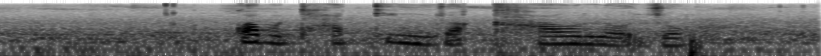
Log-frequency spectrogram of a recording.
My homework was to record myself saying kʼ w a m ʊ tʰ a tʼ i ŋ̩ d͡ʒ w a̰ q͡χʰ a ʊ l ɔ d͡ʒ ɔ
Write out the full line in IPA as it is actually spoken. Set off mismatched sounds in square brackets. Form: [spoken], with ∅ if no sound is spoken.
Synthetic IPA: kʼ w a [b] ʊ tʰ a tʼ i ŋ̩ d͡ʒ w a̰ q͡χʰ a ʊ l ɔ d͡ʒ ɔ

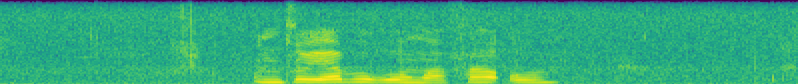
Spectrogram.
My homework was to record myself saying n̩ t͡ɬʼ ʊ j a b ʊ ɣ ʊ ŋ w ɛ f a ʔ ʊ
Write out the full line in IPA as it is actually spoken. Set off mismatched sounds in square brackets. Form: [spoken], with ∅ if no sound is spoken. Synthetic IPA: n̩ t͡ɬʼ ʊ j a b ʊ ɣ ʊ ŋ w [a] f a ʔ ʊ

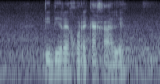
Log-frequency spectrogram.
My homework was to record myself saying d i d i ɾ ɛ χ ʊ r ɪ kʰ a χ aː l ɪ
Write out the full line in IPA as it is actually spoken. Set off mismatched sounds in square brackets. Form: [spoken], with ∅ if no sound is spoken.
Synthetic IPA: d i d i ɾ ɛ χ ʊ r ɪ [k] a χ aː l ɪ

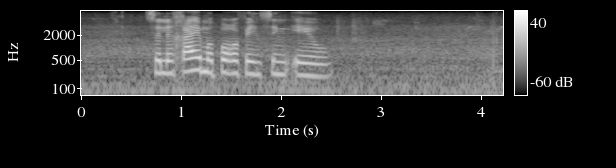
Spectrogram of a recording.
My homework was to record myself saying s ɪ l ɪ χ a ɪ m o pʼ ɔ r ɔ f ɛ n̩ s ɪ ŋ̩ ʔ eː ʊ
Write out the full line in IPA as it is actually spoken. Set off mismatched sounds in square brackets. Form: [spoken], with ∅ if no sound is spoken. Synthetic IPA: s ɪ l ɪ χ a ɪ m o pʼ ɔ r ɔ f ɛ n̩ s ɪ ŋ̩ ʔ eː ʊ

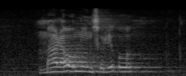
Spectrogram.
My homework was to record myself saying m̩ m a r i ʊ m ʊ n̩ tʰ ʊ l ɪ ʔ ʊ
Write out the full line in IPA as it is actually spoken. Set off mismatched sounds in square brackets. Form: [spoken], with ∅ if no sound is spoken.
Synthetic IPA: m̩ m a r [a] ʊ m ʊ n̩ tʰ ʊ l ɪ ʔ ʊ

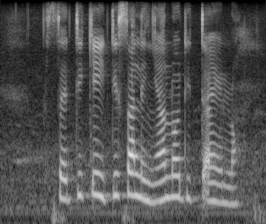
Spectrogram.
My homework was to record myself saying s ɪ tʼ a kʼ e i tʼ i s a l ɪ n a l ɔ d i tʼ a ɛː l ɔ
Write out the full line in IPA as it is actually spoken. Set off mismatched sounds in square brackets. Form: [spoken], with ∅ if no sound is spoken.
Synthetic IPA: s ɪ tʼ [i] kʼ e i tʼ i s a l ɪ [ɲ] a l ɔ d i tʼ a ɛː l ɔ

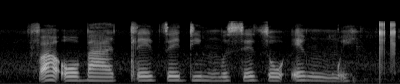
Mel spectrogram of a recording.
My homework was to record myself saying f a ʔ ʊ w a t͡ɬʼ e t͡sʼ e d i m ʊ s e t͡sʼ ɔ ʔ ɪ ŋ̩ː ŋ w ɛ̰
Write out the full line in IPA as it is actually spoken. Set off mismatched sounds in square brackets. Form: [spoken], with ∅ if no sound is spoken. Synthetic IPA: f a ʔ ʊ [b] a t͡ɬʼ e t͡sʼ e d i m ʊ s e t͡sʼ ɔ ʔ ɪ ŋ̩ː ŋ w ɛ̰

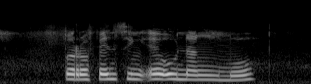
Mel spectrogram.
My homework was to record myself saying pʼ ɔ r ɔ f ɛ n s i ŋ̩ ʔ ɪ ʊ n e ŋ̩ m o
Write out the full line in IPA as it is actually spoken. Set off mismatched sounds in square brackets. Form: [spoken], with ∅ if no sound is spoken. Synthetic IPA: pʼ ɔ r ɔ f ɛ n s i ŋ̩ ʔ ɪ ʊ n [a] ŋ̩ m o

